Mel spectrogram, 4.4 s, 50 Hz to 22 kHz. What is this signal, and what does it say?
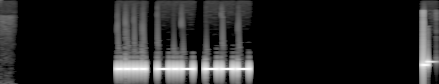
Morse code, heard as a keyed tone, about 31 wpm, 700 Hz. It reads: HKO
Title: USA Call Sign Postfixes - 3 Letters 30wpm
